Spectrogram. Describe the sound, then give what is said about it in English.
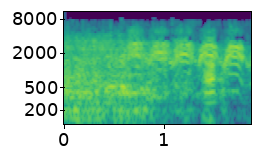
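Duck quacking, a steady run of raspy, nasal squawks that keeps going for the whole stretch at a fairly even loudness, with the later calls coming as sharper bursts. “Don't call that darn duck my son.”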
